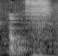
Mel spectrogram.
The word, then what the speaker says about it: Eothas: There's the accent on the E. Idea and Eothas.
